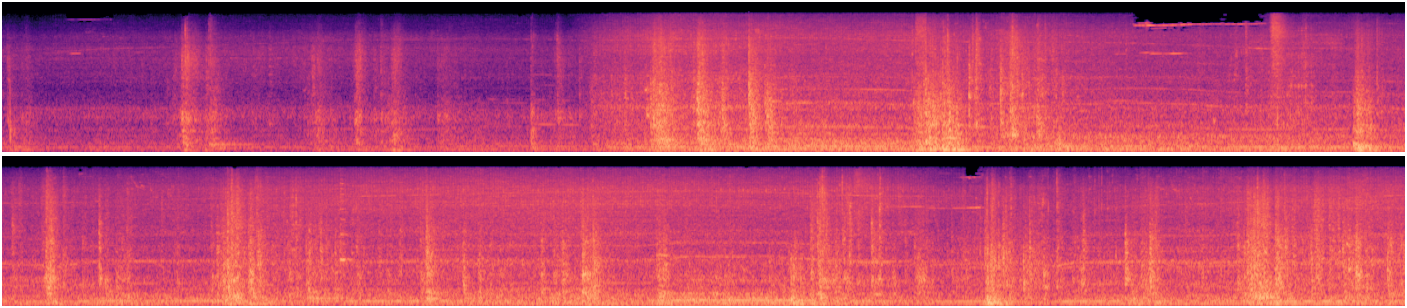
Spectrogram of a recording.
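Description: Automated side-loader garbage truck at work: its diesel engine running and getting louder from about six seconds in, with a wavering hydraulic whine and repeated clanks and bangs from the lifting arm and carts.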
